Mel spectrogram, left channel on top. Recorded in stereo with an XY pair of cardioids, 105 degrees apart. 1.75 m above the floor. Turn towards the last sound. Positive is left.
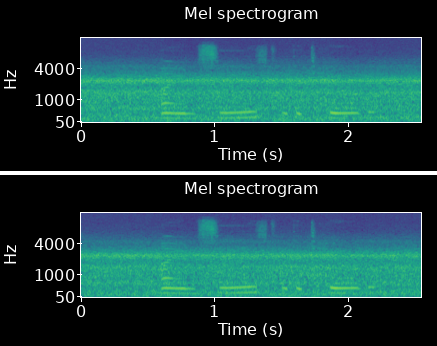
turn(degrees=-5)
